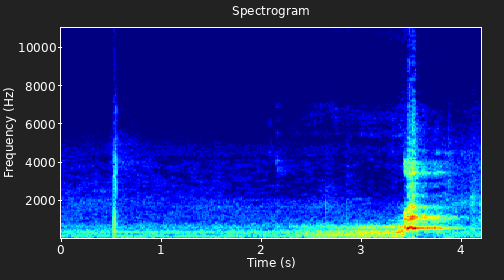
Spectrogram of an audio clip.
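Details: Dog barking: a soft rising whine builds for about a second, then ends in one loud, sharp bark near the end, with a faint click earlier.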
